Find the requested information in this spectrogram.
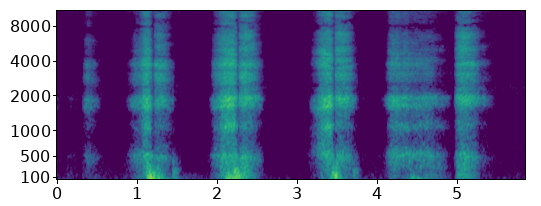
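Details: Person with a cold whose sneezes keep getting stuck: several short hitching, catching breaths, then about four sneeze bursts at irregular spacing.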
